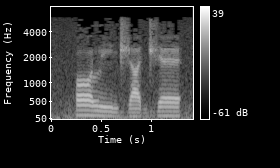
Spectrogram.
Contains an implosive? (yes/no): no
